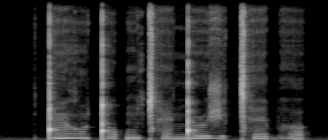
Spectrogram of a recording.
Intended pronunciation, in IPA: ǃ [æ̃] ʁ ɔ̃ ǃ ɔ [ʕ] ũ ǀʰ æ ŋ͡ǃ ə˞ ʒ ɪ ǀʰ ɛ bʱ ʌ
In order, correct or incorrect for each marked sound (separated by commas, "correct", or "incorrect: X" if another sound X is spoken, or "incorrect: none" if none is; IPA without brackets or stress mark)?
correct, incorrect: ʔ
